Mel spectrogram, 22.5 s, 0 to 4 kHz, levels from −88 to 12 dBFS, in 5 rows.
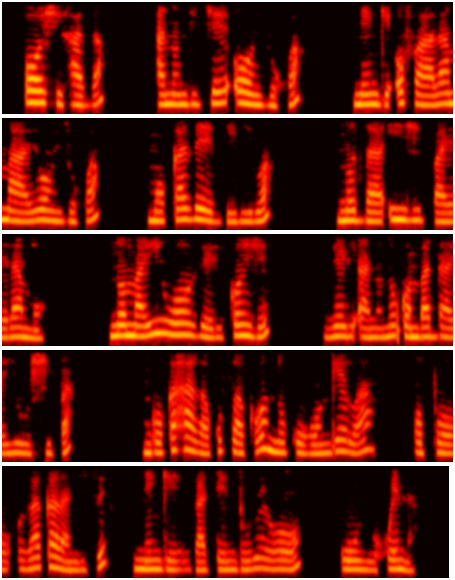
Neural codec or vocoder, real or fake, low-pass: none; real; 3.6 kHz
